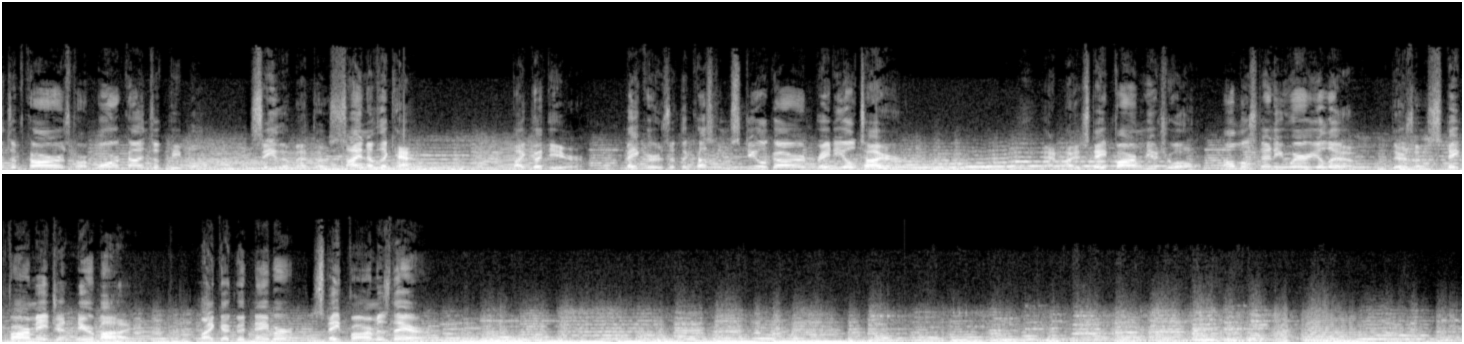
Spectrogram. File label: Sports Intro, voiceover; Retro ABC Wide World of Sports Intro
